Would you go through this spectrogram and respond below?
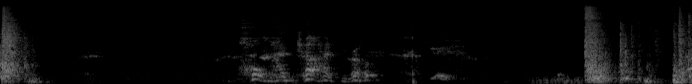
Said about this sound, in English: He's just like smashing the door still. That's his bedroom door at his parents' house.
